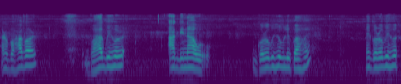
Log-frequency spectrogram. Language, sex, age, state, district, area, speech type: Assamese, male, 60+, Assam, Tinsukia, rural, spontaneous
